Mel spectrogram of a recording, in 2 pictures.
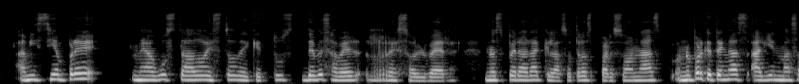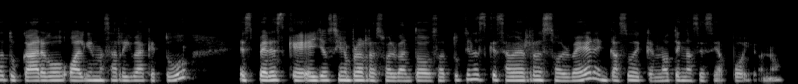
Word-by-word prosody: A 195 - +1
mí 210 +1 +5
siempre 240 +5 +2 0.3
me 205 0 +5
ha 200 - +4
gustado 210 -1 0
esto 200 +2 -2
de 195 -2 0
que 180 -1 -4
tú 205 +3 -6
debes 210 +3 +2
saber 195 +1 +1
resolver, 175 -3 -2 0.2
no 195 - +4
esperar 195 0 +1
a 200 -1 -1
que - - -4
las 175 0 -3
otras 190 +2 -2
personas, 185 +1 -1
no 200 +1 +5
porque 265 -4 +5
tengas 225 0 +2
alguien 200 +1 +2
más 200 +1 +1
a 205 - -2
tu 190 -2 -4
cargo, 185 +2 +3
o 185 - +3
alguien 190 +2 +2
más 185 0 -1
arriba 185 0 -2
que 170 - -7
tú, 210 - -2 0.5
esperes 195 0 +2
que 185 -2 +2
ellos 190 +1 +2
siempre 195 -1 +3
resuelvan 175 -2 -2
todo. 175 -1 0
O - - -9
sea, 175 -1 -5
tú 195 +4 -9
tienes 230 -1 -4
que 215 - -2
saber 185 -1 0
resolver, 190 +4 0
en 200 -5 -1
caso 185 +1 -4
de 185 0 -1
que 160 - -8
no 175 +2 -5
tengas 175 -1 -4
ese 170 0 -8
apoyo, 175 +7 -8
¿no? 210 -1 -10
190 Hz, 210 wpm, -22 LUFS, 180-205 Hz, 0.5 s, mí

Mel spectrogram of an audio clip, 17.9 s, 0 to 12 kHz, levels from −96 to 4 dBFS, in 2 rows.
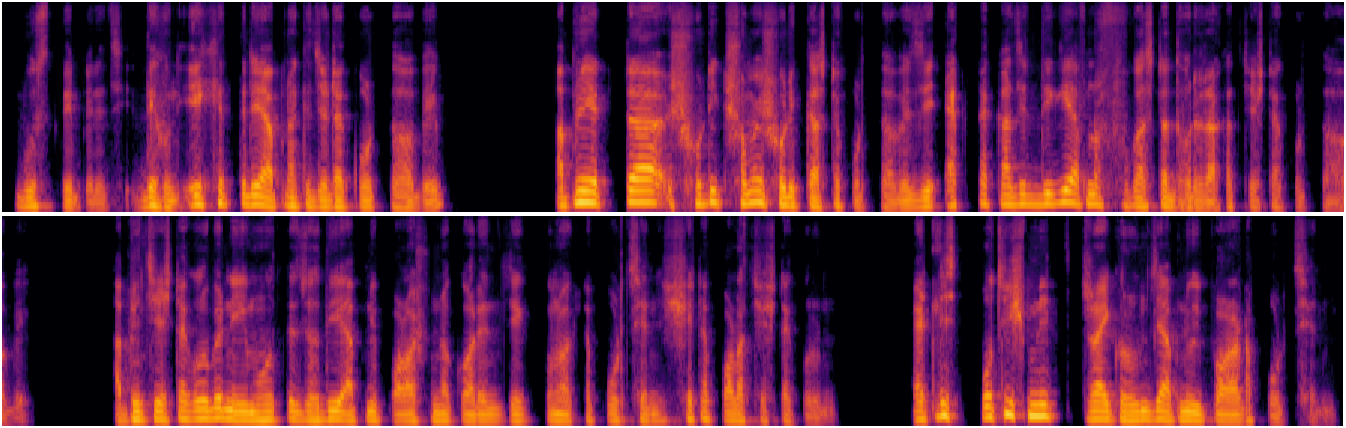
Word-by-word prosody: বুঝতে 120 -3 -4
পেরেছি। 90 -1 -14 0.2
দেখুন 110 -6 +2 0.2
এক্ষেত্রে 150 +1 0
আপনাকে 125 -3 -2
যেটা 110 -1 +1
করতে 105 0 -6
হবে, 95 -1 -6 0.9
আপনি 175 +8 +6
একটা 175 +2 +4 0.3
সঠিক 165 +3 0
সময়ে 170 +2 +4
সঠিক 130 -2 +3
কাজটা 120 0 -2
করতে 100 +1 -14
হবে। 90 +1 -5
যে 120 - +2 0.2
একটা 155 - -9
কাজের 150 0 0
দিকে 160 +3 +3
আপনার 155 -2 -1
ফোকাসটা 120 +1 -4
ধরে 95 0 -5
রাখার - - -9
চেষ্টা - - -11
করতে - - -21
হবে। - - -16 0.6
আপনি 130 +6 +2
চেষ্টা 130 +1 +1
করবেন 145 +1 +4
এই 125 - +5
মুহূর্তে 125 +2 0
যদি 120 +3 +1
আপনি 125 +2 -3
পড়াশোনা 110 +1 -3
করেন 105 -1 -2
যে 110 - -3 0.2
কোনো 110 0 -3
একটা 115 - -13
পড়ছেন 115 -1 -7 0.2
সেটা 135 +2 -4
পড়ার 115 -2 -2
চেষ্টা - - -11
করুন। - - -15 0.6
অ্যাট 135 0 -2
লিস্ট 185 -1 +3
২৫ 180 +4 +4
মিনিট 185 -1 +7 0.2
ট্রাই 135 0 +4
করুন 120 +1 +2
যে 140 - +2
আপনি 130 - 0
ওই 115 - +1
পড়াটা 105 0 -1
পড়ছেন। 90 -3 -15
120 Hz, 185 wpm, -19 LUFS, 110-145 Hz, 0.9 s, মিনিট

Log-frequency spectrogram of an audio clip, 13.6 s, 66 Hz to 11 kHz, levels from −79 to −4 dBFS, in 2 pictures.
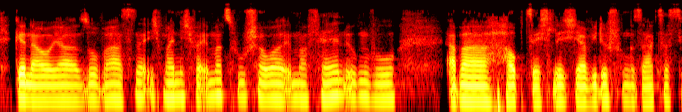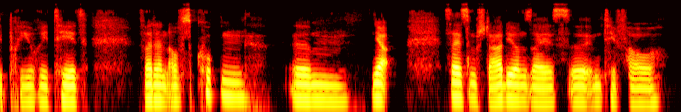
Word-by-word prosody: Genau, 115 -2 +5
ja, 115 0 +2
so 120 0 -2
war's, 120 +1 -2
ne? 130 - 0
Ich 125 - -8
meine, 130 0 +1
ich 130 0 -7
war - - 0
immer 140 +1 -1
Zuschauer, 125 -2 0
immer 125 -1 -2
Fan 130 +2 -1
irgendwo, 125 -1 -2 0.5
aber 110 -2 +4
hauptsächlich, 110 0 0
ja, 110 -2 +3
wie 115 - -1
du 120 0 0
schon 115 - -9
gesagt 110 0 -4
hast, 115 0 -7
die - - -5
Priorität 110 0 -2 0.5
war 120 - +5
dann 115 -2 +3
aufs 110 +1 -2
Gucken, 135 -4 -3 0.4
ähm, 115 -2 0 0.2
ja, - - +5 0.5
sei 130 - +4
es 125 0 +3
im 125 - -2
Stadion, 115 +2 +3
sei 105 -1 +2
es, 105 - -4
äh, 110 - 0
im 110 - -4
TV. 100 -1 -4
115 Hz, 170 wpm, -21 LUFS, 110-125 Hz, 0.5 s, Genau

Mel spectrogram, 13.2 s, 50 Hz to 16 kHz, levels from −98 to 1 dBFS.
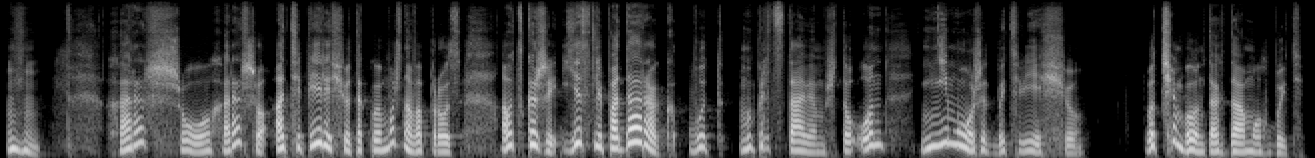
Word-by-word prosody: Мгм. 180 - -2 0.6
Хорошо 180 - -2
хорошо. 295 - 0
А 195 - +7
теперь 250 +7 +1
ещё 205 -5 0
такой 180 +1 -1
можно 195 - 0
вопрос? 155 -2 -1 0.4
А - - +3
вот 260 - +3
скажи, 250 - +2
если 255 - +1
подарок, 270 - +6
вот 235 +8 -5
мы 210 +6 -3
представим, 175 - -2
что 165 - -4
он 270 +9 0 0.3
не 250 - 0
может 195 - 0
быть 160 +7 -8
вещью, 150 -5 -6 0.6
вот - - +1
чем 345 -10 +1
бы - - +4
он 170 -5 +2
тогда 160 0 +2
мог 150 -3 -5
быть? 140 -3 -9
180 Hz, 135 wpm, -22 LUFS, 160-245 Hz, 0.6 s, А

